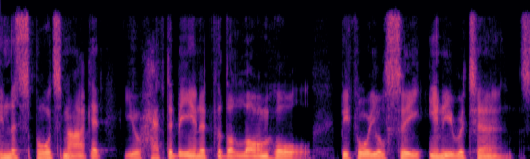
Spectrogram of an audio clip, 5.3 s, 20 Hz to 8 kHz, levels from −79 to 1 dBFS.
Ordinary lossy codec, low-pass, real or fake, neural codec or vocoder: Opus, 64 kbps; 7.2 kHz; fake; codec, 16 kHz in and 24 kHz out, 1.1 kbps, FireRedTTS-2 codec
